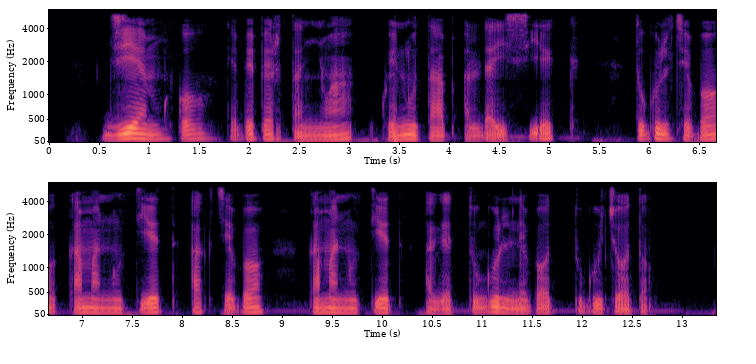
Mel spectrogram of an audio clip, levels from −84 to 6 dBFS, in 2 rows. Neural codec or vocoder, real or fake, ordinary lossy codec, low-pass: none; real; none; 5.4 kHz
